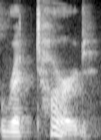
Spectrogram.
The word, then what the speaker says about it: retard: For those of you at a higher band that want to give it a try, remember to stress the second syllable. It's retard. Retard.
